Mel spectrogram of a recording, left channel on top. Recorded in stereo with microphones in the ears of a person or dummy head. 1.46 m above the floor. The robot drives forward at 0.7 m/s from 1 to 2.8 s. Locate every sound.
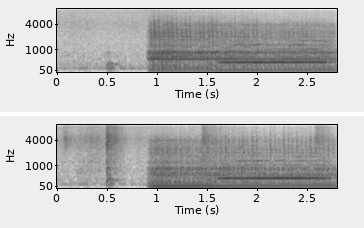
1.6 s a flute: 35° right (ahead or behind), 0.6 m; by 2.7 s 15° right (ahead or behind), 1.3 m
